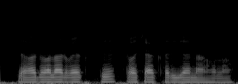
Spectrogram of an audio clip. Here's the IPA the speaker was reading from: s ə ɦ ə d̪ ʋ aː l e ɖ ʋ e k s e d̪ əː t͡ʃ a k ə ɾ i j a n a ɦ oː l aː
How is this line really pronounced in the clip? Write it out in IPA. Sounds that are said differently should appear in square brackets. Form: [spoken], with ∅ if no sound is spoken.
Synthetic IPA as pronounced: s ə ɦ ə d̪ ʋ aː l [a] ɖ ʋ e k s e [t̪] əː t͡ʃ a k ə ɾ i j a n a ɦ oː l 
